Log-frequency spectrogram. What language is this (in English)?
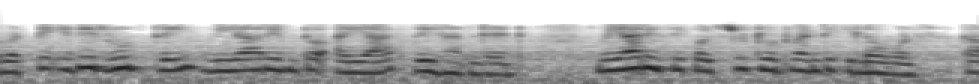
Telugu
